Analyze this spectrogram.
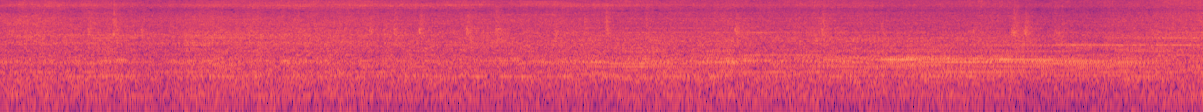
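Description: Sawmill gang rip saw running and cutting a timber into several boards as feed rollers push it through: a steady, dense machine noise, with a faint whine that grows stronger about three-quarters of the way through.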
